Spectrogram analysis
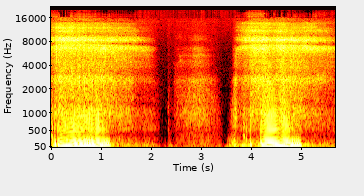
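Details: Loud snoring in a sleeping person: two deep, rattling snores on breathing in, separated by a quiet pause with soft breathing out.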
